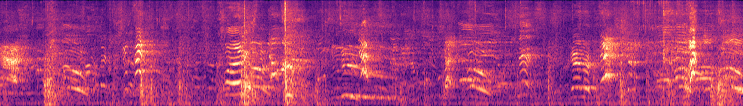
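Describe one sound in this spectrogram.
Bodies thud heavily onto a wrestling ring mat.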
